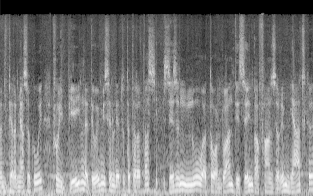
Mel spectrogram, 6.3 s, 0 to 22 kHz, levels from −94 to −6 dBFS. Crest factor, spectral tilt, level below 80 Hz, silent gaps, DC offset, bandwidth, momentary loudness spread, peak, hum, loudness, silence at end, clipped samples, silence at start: 10 dB; -5 dB/octave; -32 dBFS; none; under 0.1%; 16.5 kHz; 4 LU; -4 dBFS; none; -14 LUFS; 0 s; under 0.1%; 0 s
